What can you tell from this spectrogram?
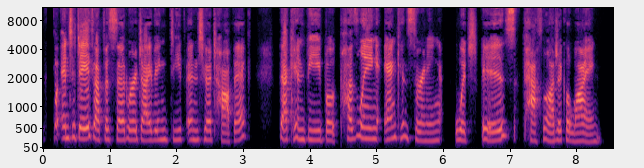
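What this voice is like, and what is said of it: Hoarse, fading voice. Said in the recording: “I don't know if you heard my voice, Erica, but I'm still losing my voice... just recovering being sick... I'm literally losing my voice”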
